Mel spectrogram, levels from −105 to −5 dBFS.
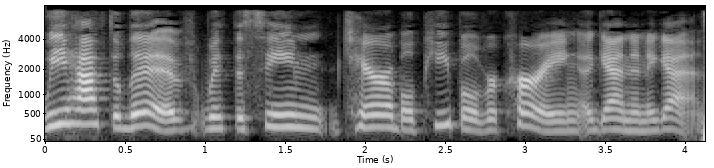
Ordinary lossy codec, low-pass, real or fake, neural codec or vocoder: MP3, 48 kbps; 7.2 kHz; real; none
